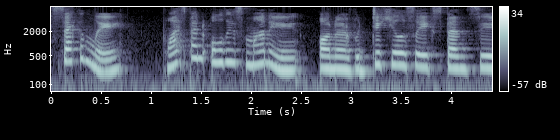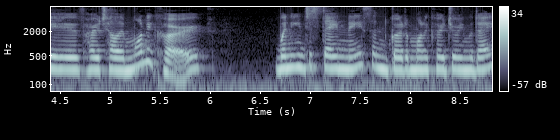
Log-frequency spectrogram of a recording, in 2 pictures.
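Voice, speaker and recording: This woman speaks at a fairly quick pace in a high pitch with ordinary pitch variation. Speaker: podcast host. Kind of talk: casual chat.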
